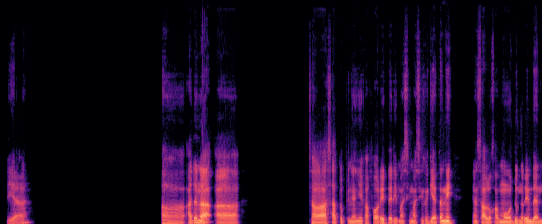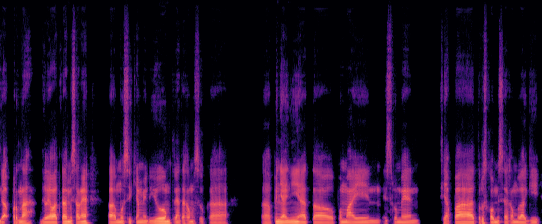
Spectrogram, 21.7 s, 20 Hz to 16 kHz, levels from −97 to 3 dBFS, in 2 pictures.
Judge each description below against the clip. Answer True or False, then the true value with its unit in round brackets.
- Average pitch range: False (1.8 semitones)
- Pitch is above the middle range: False (100 Hz)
